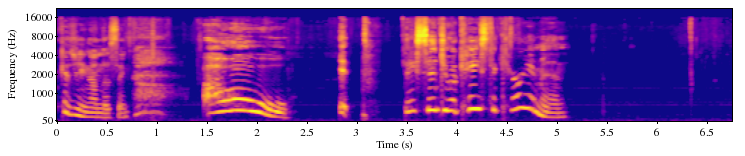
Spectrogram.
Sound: gasps

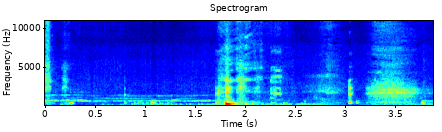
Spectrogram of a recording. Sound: laughing

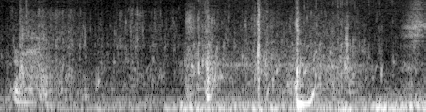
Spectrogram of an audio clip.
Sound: splashing

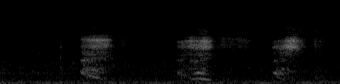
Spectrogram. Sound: grunting

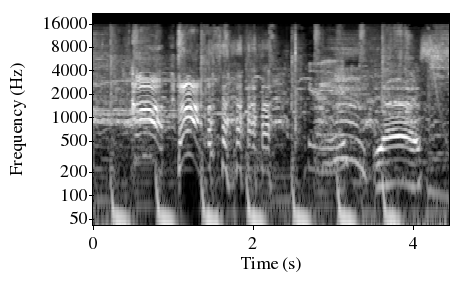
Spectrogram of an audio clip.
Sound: laughs

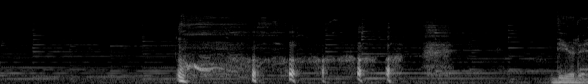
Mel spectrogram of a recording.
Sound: laughs

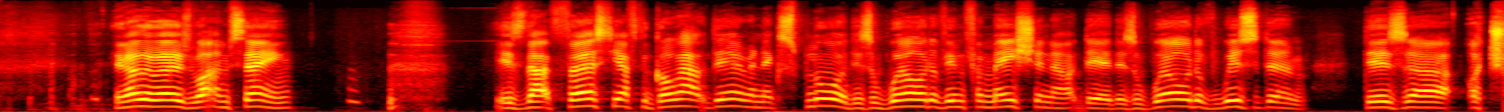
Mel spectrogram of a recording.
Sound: laughter

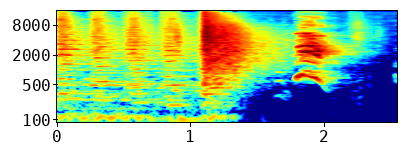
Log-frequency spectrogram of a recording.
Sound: gunshots

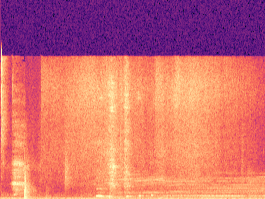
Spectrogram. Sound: sobbing

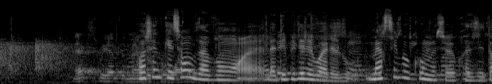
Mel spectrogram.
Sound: applause

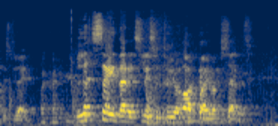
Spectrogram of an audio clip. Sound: laughter

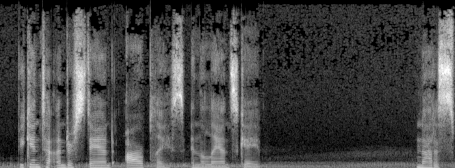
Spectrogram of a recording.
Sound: helicopter chops near and far

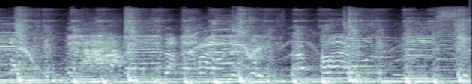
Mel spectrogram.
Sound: Dylan screams

